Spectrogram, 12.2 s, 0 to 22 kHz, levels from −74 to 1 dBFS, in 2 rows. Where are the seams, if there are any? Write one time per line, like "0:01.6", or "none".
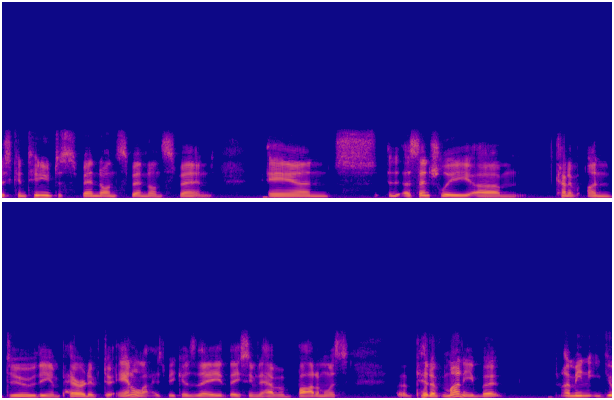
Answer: none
